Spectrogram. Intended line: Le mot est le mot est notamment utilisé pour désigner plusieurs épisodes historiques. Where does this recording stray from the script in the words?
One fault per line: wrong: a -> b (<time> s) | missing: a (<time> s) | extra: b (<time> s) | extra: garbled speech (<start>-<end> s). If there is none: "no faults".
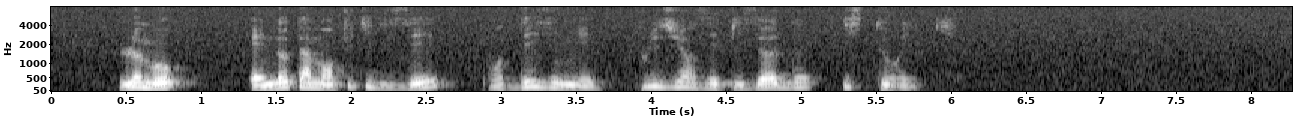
missing: le mot est (1.4 s)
